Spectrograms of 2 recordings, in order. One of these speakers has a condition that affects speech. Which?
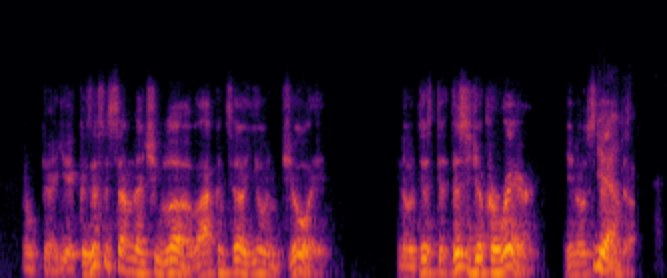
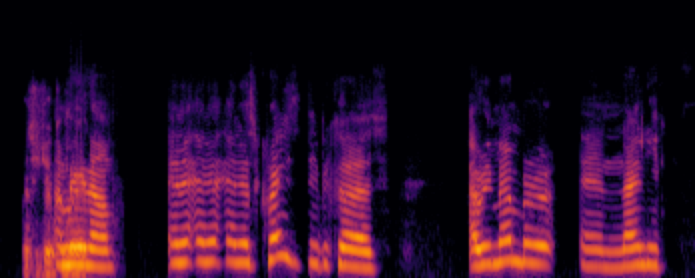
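The second: cerebral palsy; from birth; uses cane about 8-10 years, sometimes stumbles or falls.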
